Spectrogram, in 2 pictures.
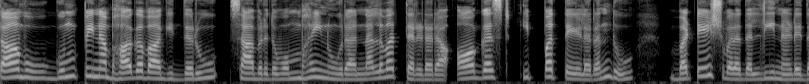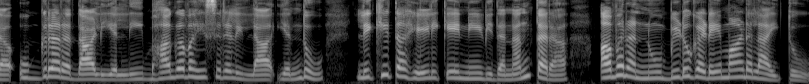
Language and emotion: Kannada, neutral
